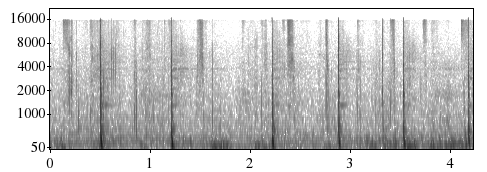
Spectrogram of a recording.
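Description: A small rubber ball dribbled on a concrete court, bouncing about five times in sharp, separate hits a little under a second apart.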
